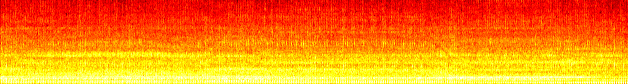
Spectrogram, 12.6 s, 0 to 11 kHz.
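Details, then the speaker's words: 1968 Briggs & Stratton 7hp 275cc horizontal engine restarted at 3/4 throttle, no load: steady part-throttle thrum, no knocking or surging; owner says full throttle may need a tiny adjustment but it runs just about perfect. "it sounded like it still need a tiny adjustment but of course that's under no-load so obviously once you throw it onto something it'll run even perfect but it ran just about perfect"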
